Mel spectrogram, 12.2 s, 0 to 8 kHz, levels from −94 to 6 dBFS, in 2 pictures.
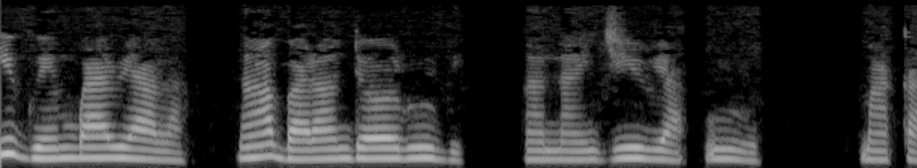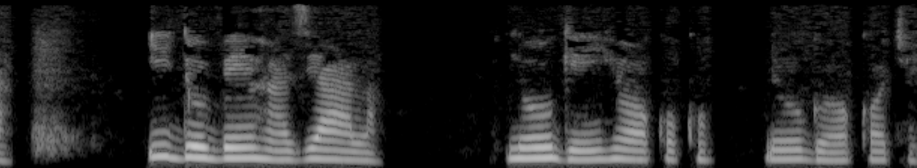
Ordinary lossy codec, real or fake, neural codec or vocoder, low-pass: MP3, 32 kbps; real; none; 7.2 kHz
